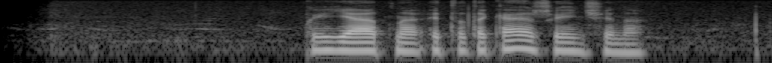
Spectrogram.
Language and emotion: Russian, positive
